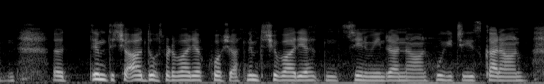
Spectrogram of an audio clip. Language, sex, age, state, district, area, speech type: Kashmiri, female, 45-60, Jammu and Kashmir, Srinagar, urban, spontaneous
